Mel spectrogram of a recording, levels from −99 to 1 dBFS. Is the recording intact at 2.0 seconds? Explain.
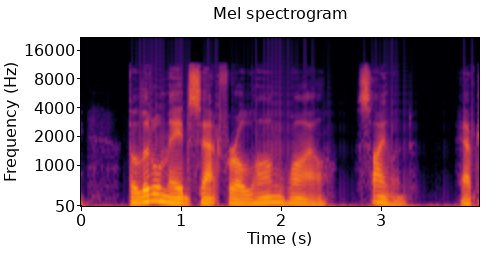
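No. Buffer tearing runs through the whole clip, including 2.0 s. Writer and reader cross inside each 40 ms period, splicing in a small sliver of audio from roughly 70 ms earlier. This yields a 25 Hz robotic buzz, seen as regular vertical striations on a spectrogram and hard waveform steps.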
